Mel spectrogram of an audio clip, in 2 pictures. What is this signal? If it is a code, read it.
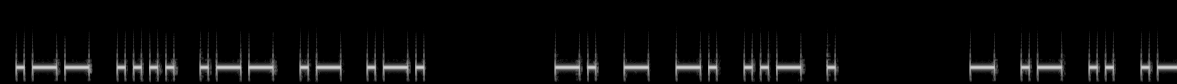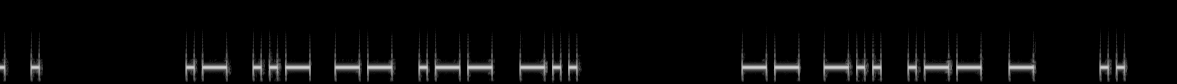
Morse code, heard as a keyed tone, about 15 wpm, 800 Hz. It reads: WHWAR NTNUE TAIAE AUMWD MDWTI
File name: CW / DET / 1 3 1500C S C 14wpm 2458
